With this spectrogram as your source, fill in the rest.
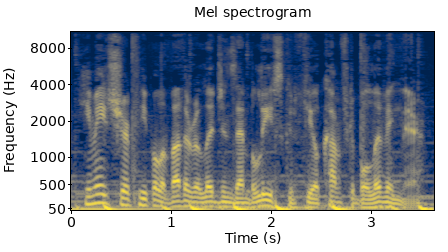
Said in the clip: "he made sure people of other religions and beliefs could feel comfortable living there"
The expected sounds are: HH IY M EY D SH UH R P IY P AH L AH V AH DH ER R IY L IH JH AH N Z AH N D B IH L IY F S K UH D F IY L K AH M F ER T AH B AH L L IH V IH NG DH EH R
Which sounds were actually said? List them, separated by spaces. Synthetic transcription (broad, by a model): HH IY M EY D SH UH R P IY P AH L AH V AH DH ER R IY L IH JH AH N Z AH N B IH L IY F S K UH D F IY L K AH M F T AH B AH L L IH V IH NG DH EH R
